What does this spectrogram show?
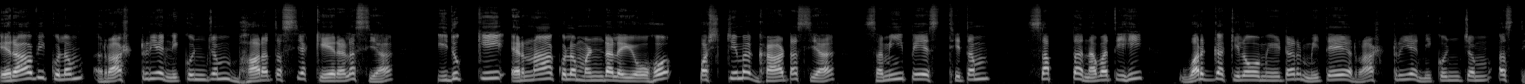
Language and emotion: Sanskrit, neutral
